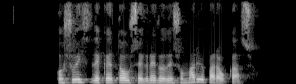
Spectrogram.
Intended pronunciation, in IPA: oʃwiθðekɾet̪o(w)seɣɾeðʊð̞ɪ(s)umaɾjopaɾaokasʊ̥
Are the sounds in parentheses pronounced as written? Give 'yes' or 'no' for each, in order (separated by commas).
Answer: yes, yes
